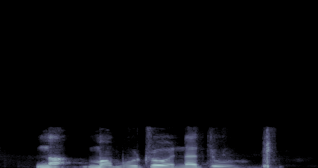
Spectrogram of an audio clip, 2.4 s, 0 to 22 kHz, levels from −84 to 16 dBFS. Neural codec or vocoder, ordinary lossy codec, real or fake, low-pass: codec, 16 kHz, 0.9 kbps, LongCat-Audio-Codec; MP3, 48 kbps; fake; 5.4 kHz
